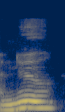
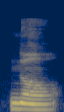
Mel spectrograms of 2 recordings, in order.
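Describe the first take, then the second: First: The first syllable is said as 'nu'. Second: The first syllable is said as 'no'. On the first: The word means new or freshly arrived. "depending on how you pronounce the first syllable, no or nu" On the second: The word means nine, as in the nine moods. "depending on how you pronounce the first syllable, no or nu"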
